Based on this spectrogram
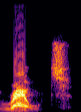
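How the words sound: It is said with an American pronunciation. The speaker calls it wrong. "the way that Americans say route"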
